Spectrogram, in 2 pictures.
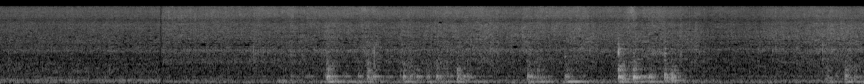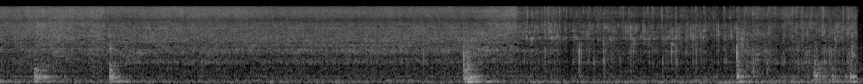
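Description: Chunks of fat sizzling in a hot metal kadai as they start to melt and render out their oil, with a metal ladle scraping and knocking against the pan as they are stirred. The sizzle is steady, and the crackling picks up near the end.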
